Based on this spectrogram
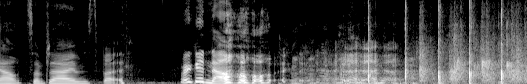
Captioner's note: all laughing; applause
